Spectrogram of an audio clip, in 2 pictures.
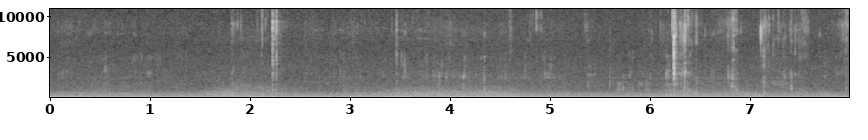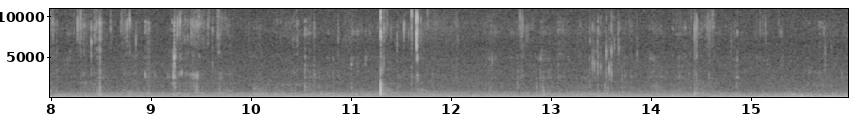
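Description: Close-miked eating sounds: chewing and biting mouthfuls of roasted pasta and chicken, with a few sharp clicks of a metal spoon against the plate.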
